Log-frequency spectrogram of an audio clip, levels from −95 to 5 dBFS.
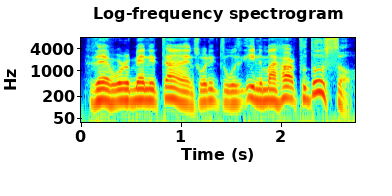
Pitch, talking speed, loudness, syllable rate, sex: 150 Hz, 285 wpm, -15 LUFS, 6.6 syllables/s, male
